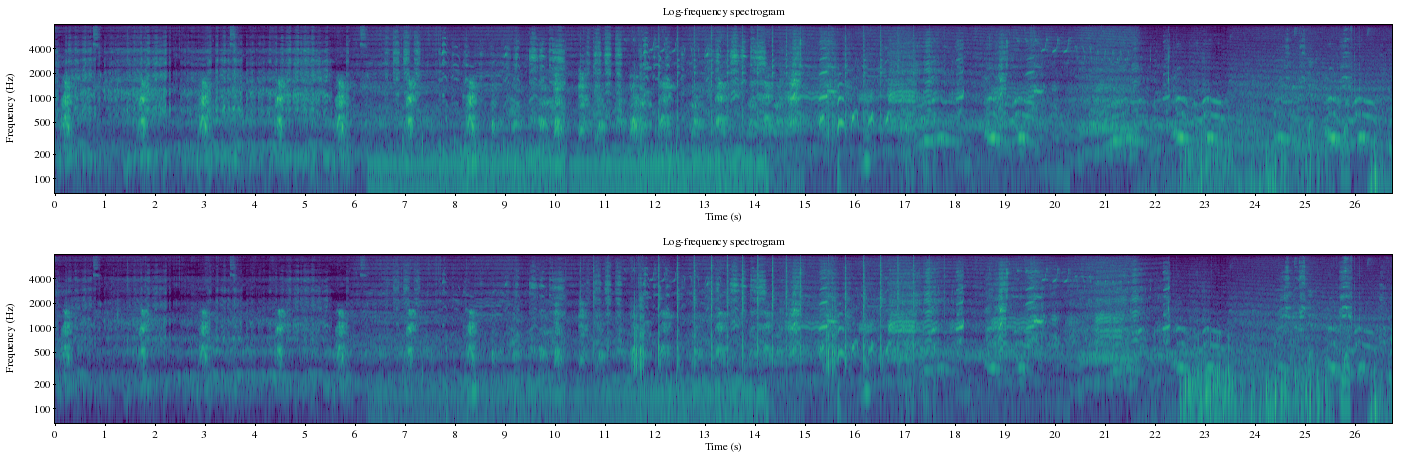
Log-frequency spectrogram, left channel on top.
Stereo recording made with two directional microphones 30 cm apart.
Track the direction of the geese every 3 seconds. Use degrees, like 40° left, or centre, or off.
70° left, 70° left, 70° left, 50° left, 30° left, centre, 30° right, 50° right, 50° right.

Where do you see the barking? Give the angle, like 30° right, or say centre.
50° left.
